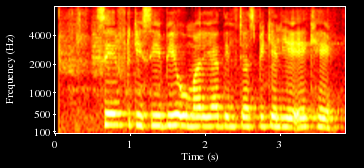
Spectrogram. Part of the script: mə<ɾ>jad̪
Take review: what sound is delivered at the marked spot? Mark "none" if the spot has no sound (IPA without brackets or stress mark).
ɾ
